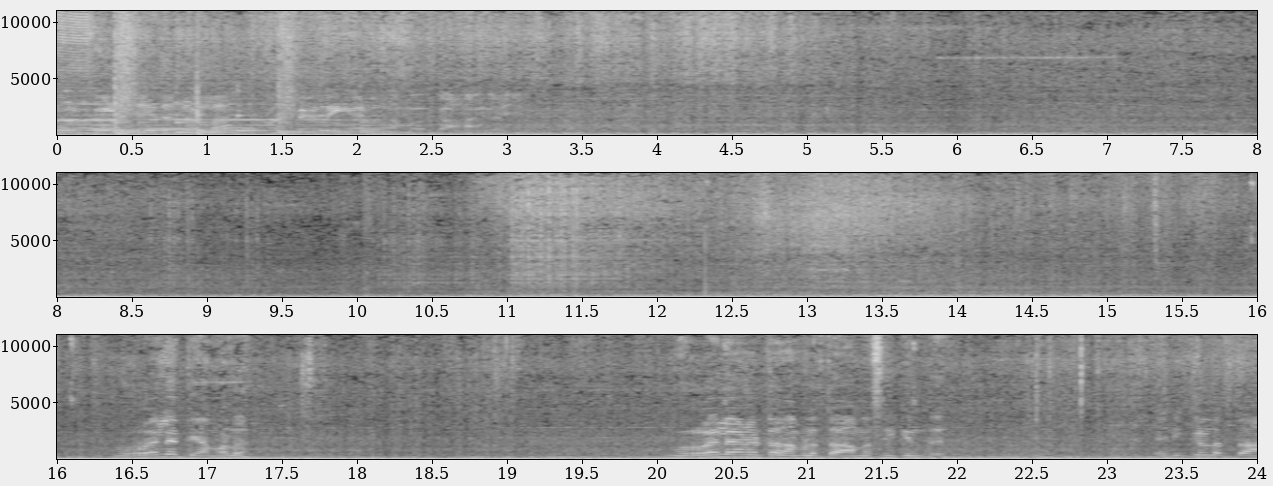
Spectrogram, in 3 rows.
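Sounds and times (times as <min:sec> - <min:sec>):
rushing noise: 0:00.0 - 0:04.8
van driving rumble: 0:02.1 - 0:24.0.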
